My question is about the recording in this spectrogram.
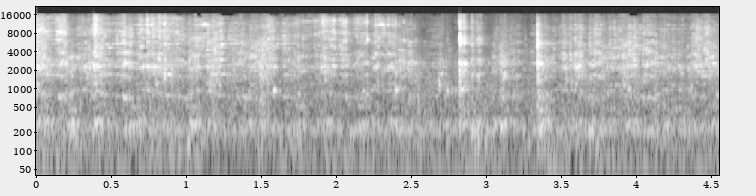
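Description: Wire whisk stirring and scraping in a stainless steel saucepan as milk is poured in and mixed into sugar and cornstarch, with a couple of sharper clinks of the wires on the metal about three seconds in.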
